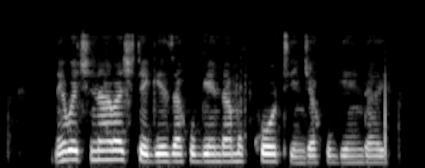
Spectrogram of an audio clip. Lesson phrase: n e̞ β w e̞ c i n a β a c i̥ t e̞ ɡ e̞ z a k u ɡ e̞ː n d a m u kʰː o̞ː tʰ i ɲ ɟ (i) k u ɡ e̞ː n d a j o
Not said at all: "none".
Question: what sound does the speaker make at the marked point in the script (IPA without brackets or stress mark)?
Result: a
